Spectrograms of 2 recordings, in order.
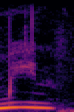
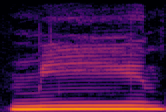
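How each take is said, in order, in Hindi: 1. स्वर छोटा और सादा है। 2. स्वर खींचकर लंबा बोला गया है। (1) "हम बोलते हैं मीन, सिंपली" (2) "मीन को मीन तो करके नहीं बोलते"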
